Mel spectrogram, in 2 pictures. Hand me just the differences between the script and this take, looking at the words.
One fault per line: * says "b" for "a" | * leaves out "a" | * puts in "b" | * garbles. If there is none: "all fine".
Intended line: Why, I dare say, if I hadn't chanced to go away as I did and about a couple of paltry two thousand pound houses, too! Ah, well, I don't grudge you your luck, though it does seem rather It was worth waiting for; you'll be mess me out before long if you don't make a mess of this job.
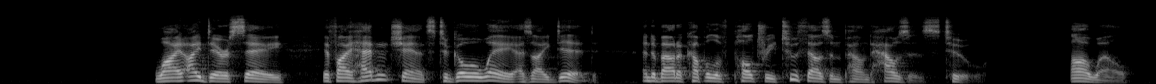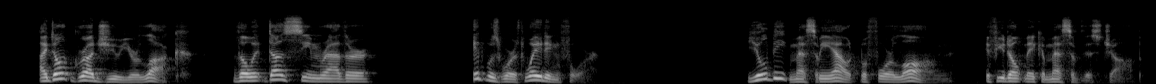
all fine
